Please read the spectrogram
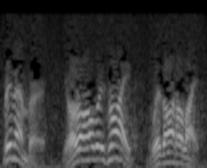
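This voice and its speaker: A man's voice: on the high side, wildly swooping pitch, moderate pace, slight background noise. An American man announcing on 1940s radio with a polished, emphatic scripted delivery. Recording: muffled 1940s radio broadcast with music.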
